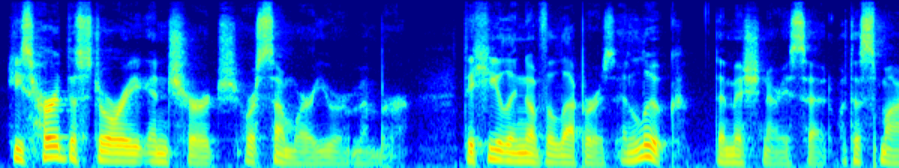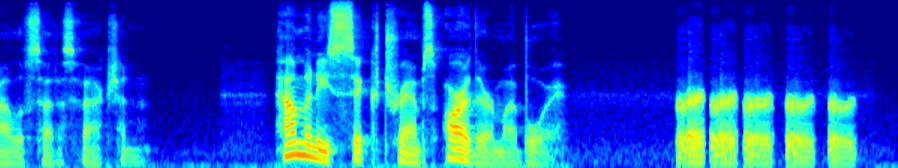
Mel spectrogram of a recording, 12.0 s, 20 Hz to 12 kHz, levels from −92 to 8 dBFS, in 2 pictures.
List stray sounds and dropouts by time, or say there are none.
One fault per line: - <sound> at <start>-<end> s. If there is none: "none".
- laugh at 10.5-11.7 s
